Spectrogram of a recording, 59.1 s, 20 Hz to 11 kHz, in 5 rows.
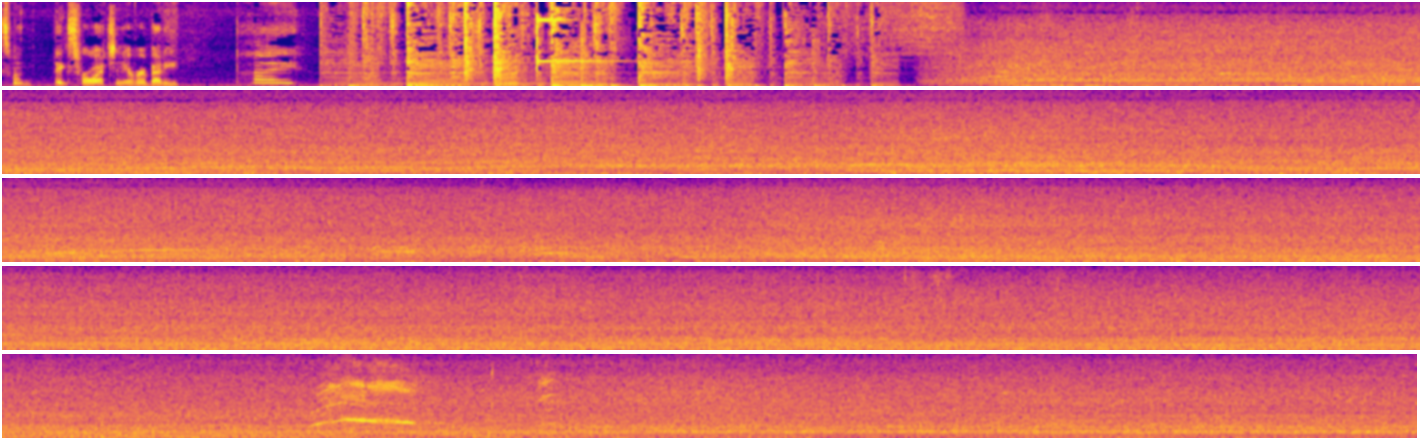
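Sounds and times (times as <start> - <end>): ocean surf on sandy beach: 7.5 - 59.0
wind rumbling on microphone: 7.6 - 59.0
brief high cry: 49.8 - 50.9.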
